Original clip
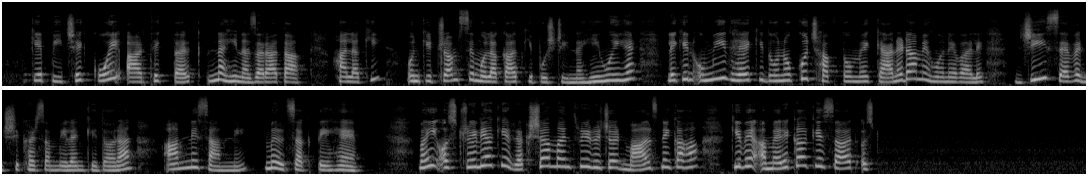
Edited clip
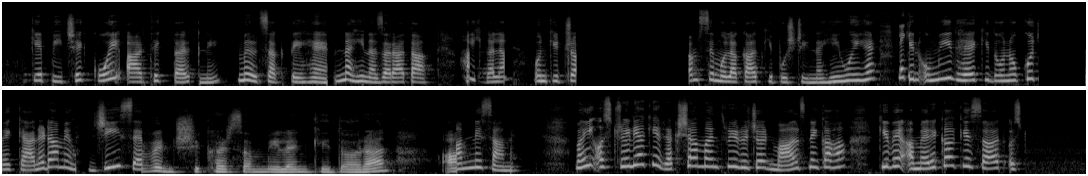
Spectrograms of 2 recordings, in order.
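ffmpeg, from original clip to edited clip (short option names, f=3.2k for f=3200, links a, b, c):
-filter_complex "[0:a]asplit=16[a][b][c][d][e][f][g][h][i][j][k][l][m][n][o][p];[a]atrim=end=1.982[q];[b]atrim=start=13.088:end=14.362[r];[c]atrim=start=1.978:end=3.402[s];[d]atrim=start=3.398:end=3.752,asetpts=PTS-STARTPTS,areverse[t];[e]atrim=start=3.748:end=4.47,asetpts=PTS-STARTPTS,afade=t=out:st=0.718:d=0.004:c=hsin,apad=pad_dur=1.13[u];[f]atrim=start=4.47:end=6.384,asetpts=PTS-STARTPTS,afade=t=in:d=0.004:c=hsin[v];[g]atrim=start=6.38:end=6.82,asetpts=PTS-STARTPTS,asetrate=65268,aresample=44100[w];[h]atrim=start=6.816:end=8.11,asetpts=PTS-STARTPTS,afade=t=out:st=1.29:d=0.004:c=hsin[x];[i]atrim=start=8.11:end=8.58,asetpts=PTS-STARTPTS,volume=0[y];[j]atrim=start=8.58:end=9.322,asetpts=PTS-STARTPTS,afade=t=in:d=0.004:c=hsin[z];[k]atrim=start=9.998:end=10.664[aa];[l]atrim=start=10.66:end=12.55,asetpts=PTS-STARTPTS,asetrate=26460,aresample=44100[ab];[m]atrim=start=12.546:end=13.092[ac];[n]atrim=start=14.358:end=15.154[ad];[o]atrim=start=15.15:end=16.25,asetpts=PTS-STARTPTS,asetrate=48069,aresample=44100[ae];[p]atrim=start=16.246[af];[q][r]acrossfade=d=0.004:c1=hsin:c2=hsin[ag];[ag][s]acrossfade=d=0.004:c1=hsin:c2=hsin[ah];[ah][t]acrossfade=d=0.004:c1=hsin:c2=hsin[ai];[u][v]concat=n=2:v=0:a=1[aj];[ai][aj]acrossfade=d=0.004:c1=hsin:c2=hsin[ak];[ak][w]acrossfade=d=0.004:c1=hsin:c2=hsin[al];[x][y][z]concat=n=3:v=0:a=1[am];[al][am]acrossfade=d=0.004:c1=hsin:c2=hsin[an];[an][aa]acrossfade=d=0.004:c1=hsin:c2=hsin[ao];[ao][ab]acrossfade=d=0.004:c1=hsin:c2=hsin[ap];[ap][ac]acrossfade=d=0.004:c1=hsin:c2=hsin[aq];[aq][ad]acrossfade=d=0.004:c1=hsin:c2=hsin[ar];[ar][ae]acrossfade=d=0.004:c1=hsin:c2=hsin[as];[as][af]acrossfade=d=0.004:c1=hsin:c2=hsin"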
